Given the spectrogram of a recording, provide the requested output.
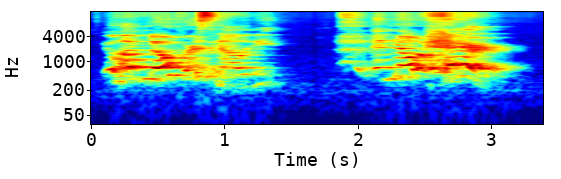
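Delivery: loud, overwrought tirade; tearful scolding. Acted. Girl haranguing her silent classmate while crying, tearful scolding. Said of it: "I couldn't stop crying and talking at the same time".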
